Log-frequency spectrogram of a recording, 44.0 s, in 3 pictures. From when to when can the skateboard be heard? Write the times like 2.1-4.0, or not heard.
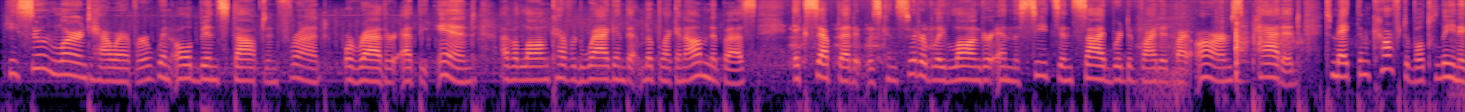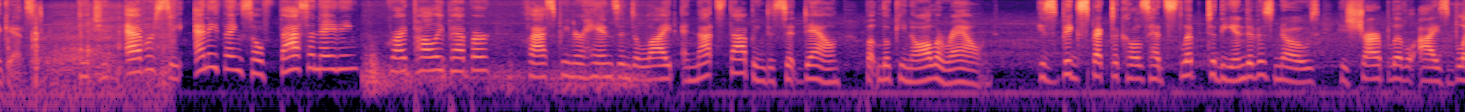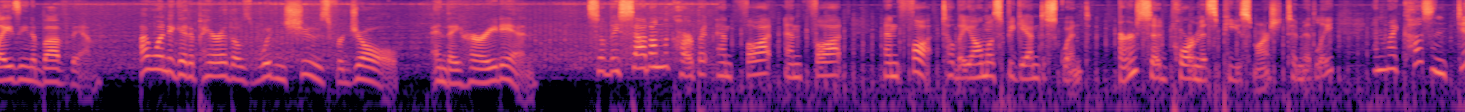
11.3-16.4.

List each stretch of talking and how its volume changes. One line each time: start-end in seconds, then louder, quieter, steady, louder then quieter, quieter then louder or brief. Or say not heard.
0.1-43.9 steady.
